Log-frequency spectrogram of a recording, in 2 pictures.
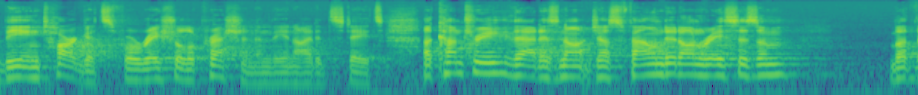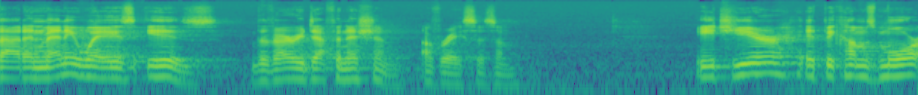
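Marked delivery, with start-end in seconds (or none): none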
